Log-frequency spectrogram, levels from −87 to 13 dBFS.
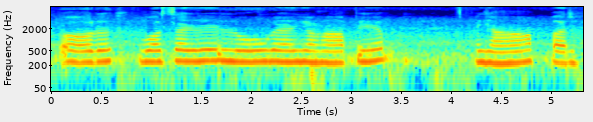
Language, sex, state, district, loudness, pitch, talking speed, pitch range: Hindi, female, Rajasthan, Nagaur, -13 LUFS, 255 Hz, 100 wpm, 245-265 Hz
